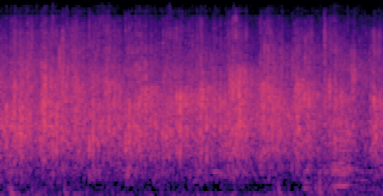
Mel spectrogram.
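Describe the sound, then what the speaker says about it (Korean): A chapel congregation claps together, a steady, faint wash of applause that carries on throughout with no pauses. "뒤 돌아주시고 박수해 주시고"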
